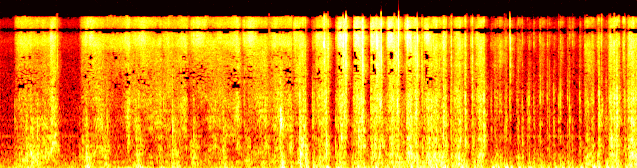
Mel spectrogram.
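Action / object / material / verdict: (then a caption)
scrape / denim jeans fabric / denim / none. Long nails scratch pale yellow denim jeans stretched over a bent knee, making quick, uneven rasping and brushing strokes with a bright, papery texture. The strokes grow louder and more distinct midway through, over a faint steady high whine.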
